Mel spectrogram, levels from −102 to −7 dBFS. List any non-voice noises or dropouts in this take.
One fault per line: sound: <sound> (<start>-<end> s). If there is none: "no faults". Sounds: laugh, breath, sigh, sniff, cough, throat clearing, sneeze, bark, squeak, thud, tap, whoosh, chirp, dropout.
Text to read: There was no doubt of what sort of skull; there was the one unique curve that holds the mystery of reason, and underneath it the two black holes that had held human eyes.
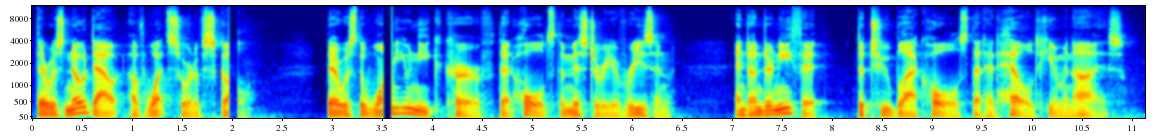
sound: dropout (2.0-2.1 s)
sound: dropout (3.5-3.6 s)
